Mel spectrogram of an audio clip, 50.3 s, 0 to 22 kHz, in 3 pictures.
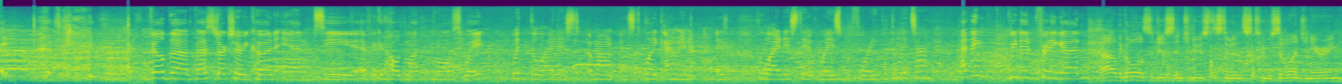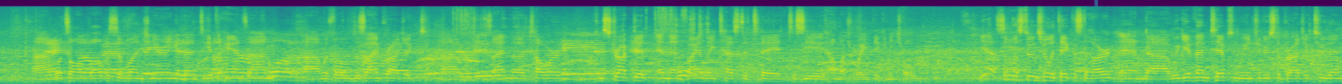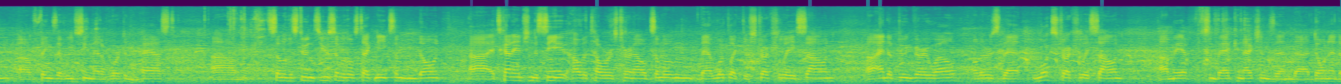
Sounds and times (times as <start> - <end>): Speech: 17.2 - 28.0.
